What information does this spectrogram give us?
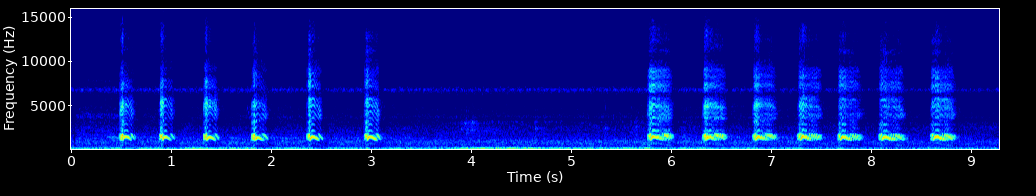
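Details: An American Crow, common in the local area, gives harsh caws in two runs: six evenly spaced calls, a short pause, then seven more, over a quiet low hum.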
